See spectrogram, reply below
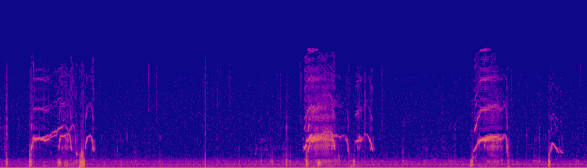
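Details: Nesting female osprey in Estonia with two chicks, summoning her mate to bring fish: three loud, piercing whistled calls spaced about two seconds apart, each sliding high then dropping, over steady background hiss.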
